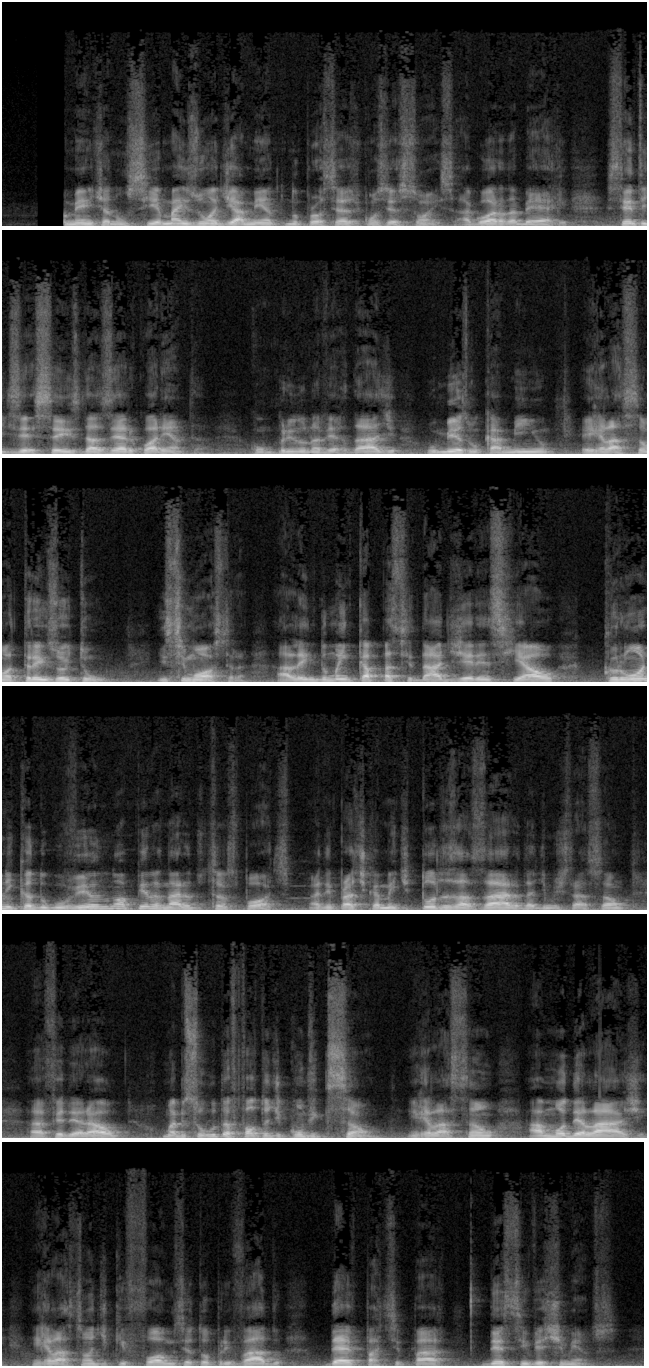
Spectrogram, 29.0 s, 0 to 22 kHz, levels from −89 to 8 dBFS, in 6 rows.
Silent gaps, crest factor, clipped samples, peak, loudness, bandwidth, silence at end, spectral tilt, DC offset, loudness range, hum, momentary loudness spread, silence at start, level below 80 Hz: none; 18 dB; under 0.1%; 0 dBFS; -19 LUFS; 18.5 kHz; 0.3 s; -6 dB/octave; under 0.1%; 3 LU; none; 11 LU; 0.45 s; -46 dBFS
